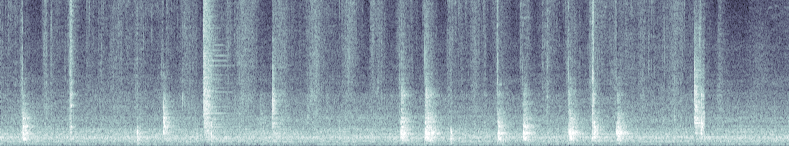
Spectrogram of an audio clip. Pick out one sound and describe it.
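Hands squish and mix raw ground meat in a metal pot.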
